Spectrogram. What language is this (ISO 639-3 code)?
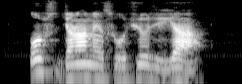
gju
